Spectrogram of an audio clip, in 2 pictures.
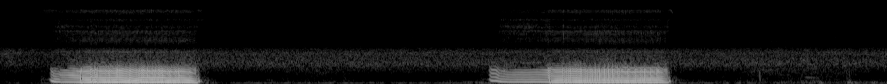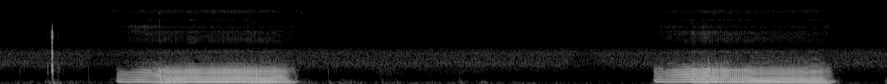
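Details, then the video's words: A sleeping pug snores in four long, droning, buzzy breaths of about one and a half seconds each, spaced roughly four to five seconds apart, with quiet pauses between them. "Pug Snoring"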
